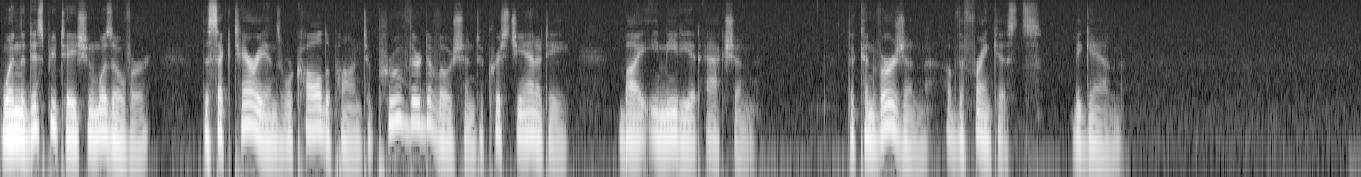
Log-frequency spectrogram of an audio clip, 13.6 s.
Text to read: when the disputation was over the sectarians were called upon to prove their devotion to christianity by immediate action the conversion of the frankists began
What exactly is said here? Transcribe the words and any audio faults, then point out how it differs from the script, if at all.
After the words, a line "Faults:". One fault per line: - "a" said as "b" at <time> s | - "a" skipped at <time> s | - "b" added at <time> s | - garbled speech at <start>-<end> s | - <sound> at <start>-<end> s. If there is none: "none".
when the disputation was over the sectarians were called upon to prove their devotion to christianity by immediate action the conversion of the frankists began
Faults:
none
